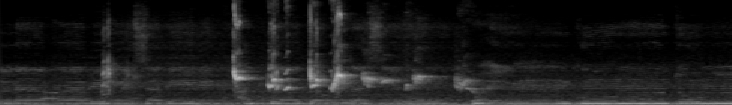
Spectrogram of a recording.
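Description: A caged songbird calling: one short note about a second in, then a quick run of about six sharp, downward-slurred notes between about two and five seconds in.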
